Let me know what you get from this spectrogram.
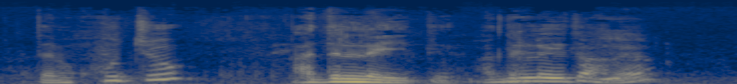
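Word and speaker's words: Adelaide: 그 유사한 발음은 들어본 것 같은데 아, 아마 그 요럴레이? 발음이 아니지 요럴레이? 않을까요? 그 발음이 아니지 않을까요? 아무튼 네. 아니 이거 내가 네. 나도 이상해서 네. 구글 네. 번역기에다 넣고서 음성으로 돌려봤어. 아들레이드 맞아. 네.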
